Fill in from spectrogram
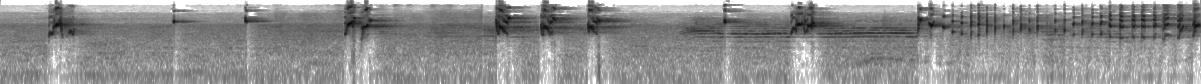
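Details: Fighter lovebird kept as a cage bird, recorded as a training recording for long-trilling (ngekek) song; sharp high squeaky chirps at irregular intervals, ending in a rapid buzzy run of repeated pulses, over a low steady hum.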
